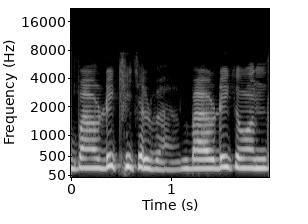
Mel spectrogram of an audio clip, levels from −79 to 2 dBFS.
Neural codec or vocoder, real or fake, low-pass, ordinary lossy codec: none; real; none; none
